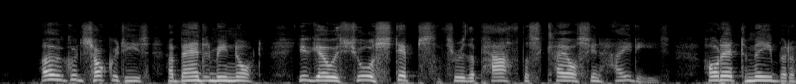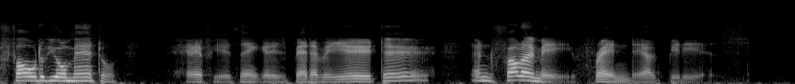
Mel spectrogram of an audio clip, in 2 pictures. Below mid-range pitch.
No: medium, 165 Hz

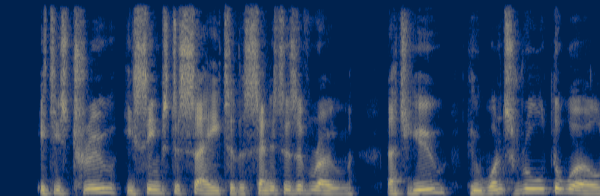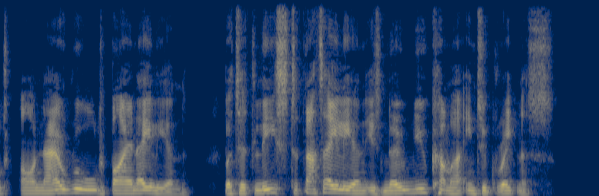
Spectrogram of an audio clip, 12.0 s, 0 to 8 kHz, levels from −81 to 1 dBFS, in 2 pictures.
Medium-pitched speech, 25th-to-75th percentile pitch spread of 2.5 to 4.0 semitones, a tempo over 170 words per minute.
No: low, 130 Hz; average, 3.3 semitones; average, 180 wpm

